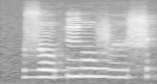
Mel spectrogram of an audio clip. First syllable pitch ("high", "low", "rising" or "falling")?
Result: low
